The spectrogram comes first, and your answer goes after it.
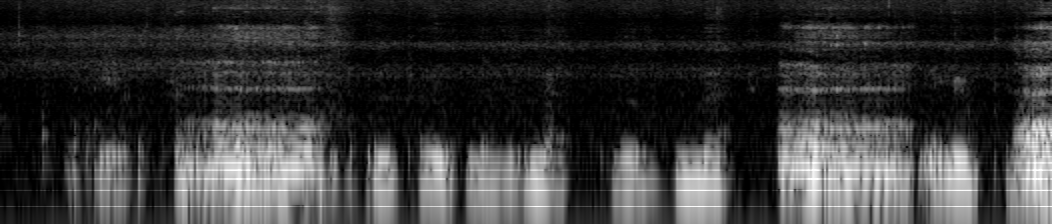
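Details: A Bullmastiff indoors in a small room, back talking: low, rumbling growl-like grumbles in choppy bursts, some long and drawn out, others short and stuttering, with a steady faint hum behind.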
